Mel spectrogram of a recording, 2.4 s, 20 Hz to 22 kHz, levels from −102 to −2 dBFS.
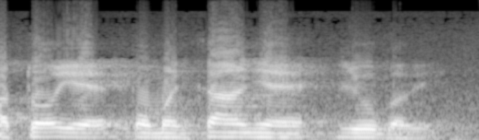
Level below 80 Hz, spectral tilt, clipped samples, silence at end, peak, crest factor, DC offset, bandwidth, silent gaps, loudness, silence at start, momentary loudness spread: -34 dBFS; -6 dB/octave; 4%; 0 s; 0 dBFS; 8 dB; 1%; 15.5 kHz; none; -8 LUFS; 0 s; 4 LU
